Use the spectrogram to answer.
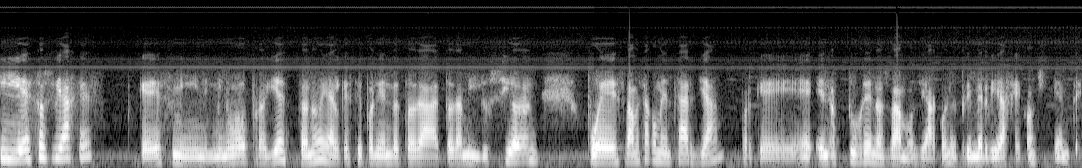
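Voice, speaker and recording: Lively intonation runs through a woman's very deep, low voice. She speaks at a moderate pace. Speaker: life coach and speaker. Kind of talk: radio interview. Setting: phone line.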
